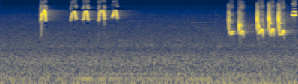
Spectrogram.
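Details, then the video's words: Song thrush delivering a short high note repeated four times in quick succession, then after a pause a new phrase of sharp, rapid chips repeated several times, in the species' typical repetitive style. "Song Thrush Song"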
